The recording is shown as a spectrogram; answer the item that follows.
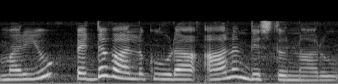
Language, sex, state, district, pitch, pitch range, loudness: Telugu, female, Telangana, Nalgonda, 240 Hz, 220-280 Hz, -17 LUFS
